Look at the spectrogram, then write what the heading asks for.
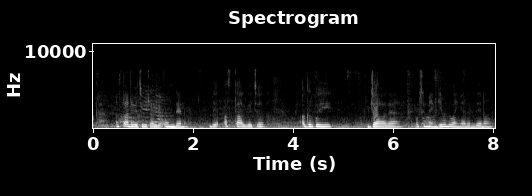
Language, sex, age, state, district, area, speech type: Dogri, female, 18-30, Jammu and Kashmir, Reasi, rural, spontaneous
